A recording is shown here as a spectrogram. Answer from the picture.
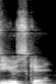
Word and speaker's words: Urus: just the way it is yeah technically it's Urus see but my personal annoyance is when people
